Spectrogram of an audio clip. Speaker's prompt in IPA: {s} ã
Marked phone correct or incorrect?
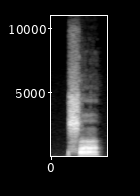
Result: incorrect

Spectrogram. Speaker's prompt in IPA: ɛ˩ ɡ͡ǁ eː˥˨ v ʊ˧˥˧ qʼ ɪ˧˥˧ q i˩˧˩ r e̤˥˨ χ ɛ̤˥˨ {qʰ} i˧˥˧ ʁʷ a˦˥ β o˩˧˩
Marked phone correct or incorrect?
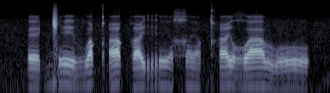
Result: correct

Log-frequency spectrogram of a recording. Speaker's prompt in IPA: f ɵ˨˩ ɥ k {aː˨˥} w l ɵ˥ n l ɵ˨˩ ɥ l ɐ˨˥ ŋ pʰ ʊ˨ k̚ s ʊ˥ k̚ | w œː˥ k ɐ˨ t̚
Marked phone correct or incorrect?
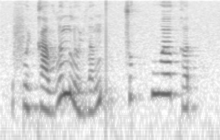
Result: incorrect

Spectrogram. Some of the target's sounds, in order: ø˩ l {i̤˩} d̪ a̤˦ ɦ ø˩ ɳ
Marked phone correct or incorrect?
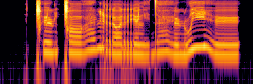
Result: correct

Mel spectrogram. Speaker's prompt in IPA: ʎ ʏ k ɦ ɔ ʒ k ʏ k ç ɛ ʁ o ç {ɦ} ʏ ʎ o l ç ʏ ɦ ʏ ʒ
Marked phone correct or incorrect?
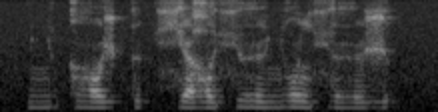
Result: correct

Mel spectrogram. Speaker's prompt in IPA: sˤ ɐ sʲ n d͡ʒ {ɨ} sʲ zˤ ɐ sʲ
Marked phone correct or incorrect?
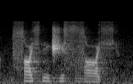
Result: correct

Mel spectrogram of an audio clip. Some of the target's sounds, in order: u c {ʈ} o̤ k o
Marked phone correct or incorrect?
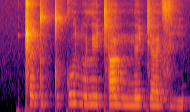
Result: incorrect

